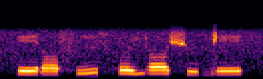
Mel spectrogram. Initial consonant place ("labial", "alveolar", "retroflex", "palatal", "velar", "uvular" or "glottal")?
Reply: alveolar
